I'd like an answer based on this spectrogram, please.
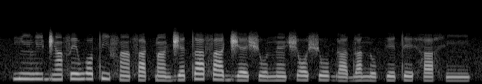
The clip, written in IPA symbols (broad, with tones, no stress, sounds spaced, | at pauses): j ĩ˧ l i˧ d͡ʒ ã˧ f e˦ w ɔ˦ t i˦˨ f ã˨ f a˨ k͡p ã˨ d͡ʒ ɛ˧ t a˦ f a˧ d͡ʒ ɛ˨ ʃ o˨ n ɛ̃˨ ʃ ɔ˧ ʃ o˧ ɡ a˨ d a˧ n o˨ k e˧ t e˧ h a˧ h ĩ˧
